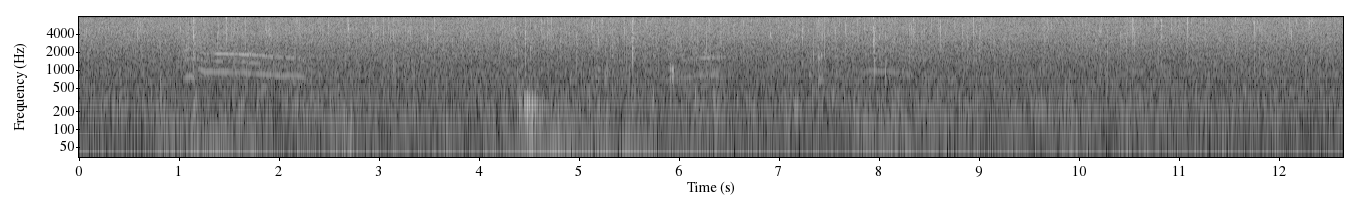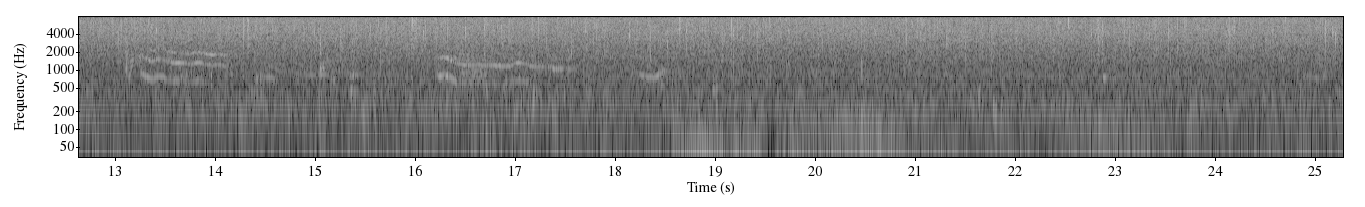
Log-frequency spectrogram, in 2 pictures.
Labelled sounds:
1.2	2.3	killer whale, Bigg's (transient), 0.78 to 2.0 kHz
6.0	6.5	killer whale, Bigg's (transient), 1.4 to 2.0 kHz
7.8	8.2	killer whale, Bigg's (transient), 0.88 to 1.0 kHz
13.2	14.2	killer whale, Bigg's (transient), 0.78 to 2.1 kHz
16.2	17.6	killer whale, Bigg's (transient), 0.91 to 1.7 kHz
18.2	18.6	killer whale, Bigg's (transient), 0.78 to 1.0 kHz

